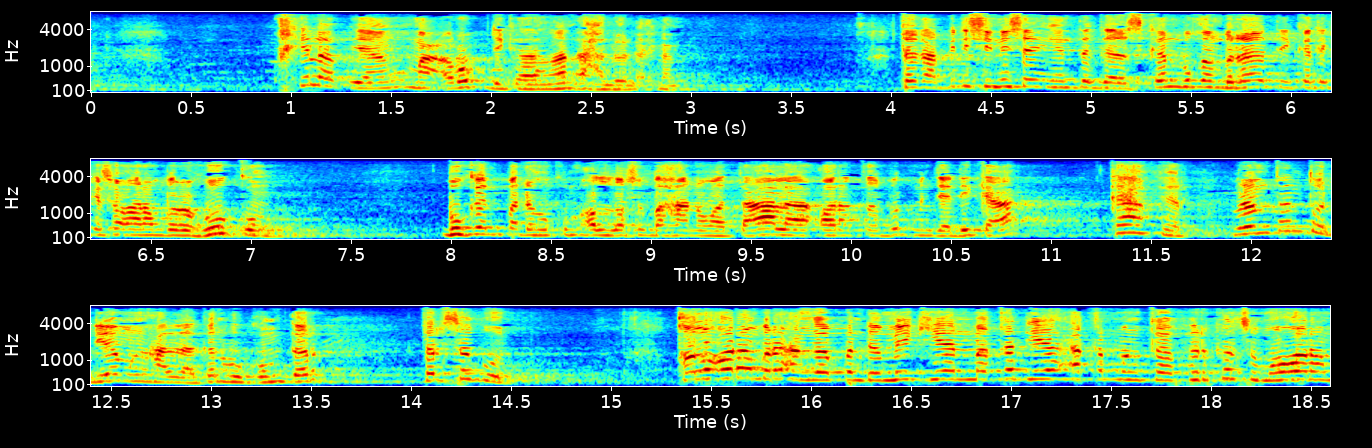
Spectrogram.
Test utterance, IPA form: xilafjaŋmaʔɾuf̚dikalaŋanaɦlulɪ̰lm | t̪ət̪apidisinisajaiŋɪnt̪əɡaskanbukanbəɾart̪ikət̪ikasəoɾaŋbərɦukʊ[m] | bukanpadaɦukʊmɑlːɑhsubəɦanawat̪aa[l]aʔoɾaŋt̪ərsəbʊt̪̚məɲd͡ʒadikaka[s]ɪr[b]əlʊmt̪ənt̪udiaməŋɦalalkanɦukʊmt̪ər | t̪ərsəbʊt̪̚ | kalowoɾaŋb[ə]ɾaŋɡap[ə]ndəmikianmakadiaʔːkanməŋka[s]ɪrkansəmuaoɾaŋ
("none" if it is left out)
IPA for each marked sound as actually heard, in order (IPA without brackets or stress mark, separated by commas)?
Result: m, l, f, b, ə, a, f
